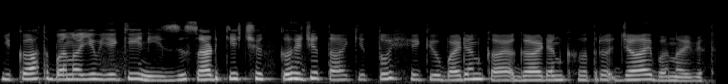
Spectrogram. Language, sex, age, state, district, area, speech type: Kashmiri, female, 30-45, Jammu and Kashmir, Baramulla, rural, read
